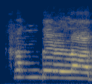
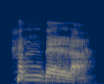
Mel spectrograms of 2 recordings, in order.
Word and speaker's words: 칸델라: d 이렇게 써요 그리고 뭐라고 읽느냐는 칸델라 아고 읽어 칸델라 그다음에 온도는 우리 알고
